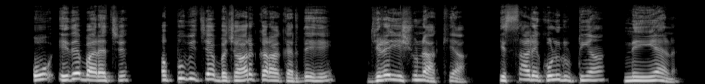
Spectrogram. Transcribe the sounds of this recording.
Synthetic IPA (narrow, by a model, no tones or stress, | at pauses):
oːʔɪd̪eːbaːɾɛːt͡ʃ | ɐpːũːbɪt͡ʃɛːbət͡ʃaːɾkəɾaːkəɾd̪eːɦeː | d͡ʒeːɽɛːjiːʃunɛ̃aːkʰja̰ː | kisaːɽeːkoːlɾuːʈɪjãː | nẽĩːɛːɦəɳ̃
